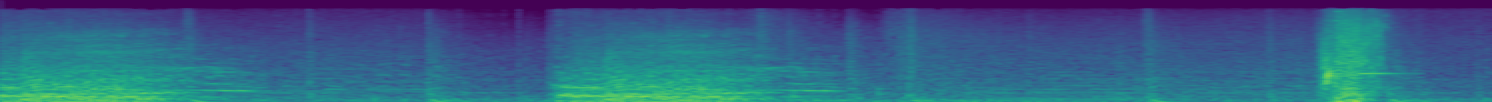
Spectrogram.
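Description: Tiger in a Hindi cartoon story, two long loud roars close up, separated by quieter background sound, with a sharp hit near the end.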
